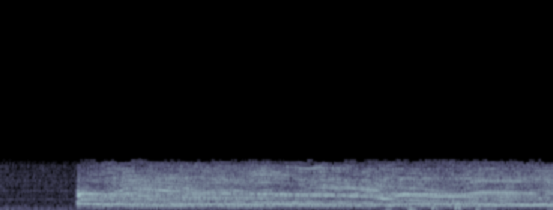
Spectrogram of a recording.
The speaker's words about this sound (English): Booing.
